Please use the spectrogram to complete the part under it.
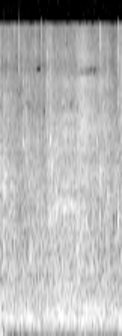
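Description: Dirty chainsaw chains are agitated in a soda crystal solution, giving a steady, faint wet sloshing and swishing with no speech.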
